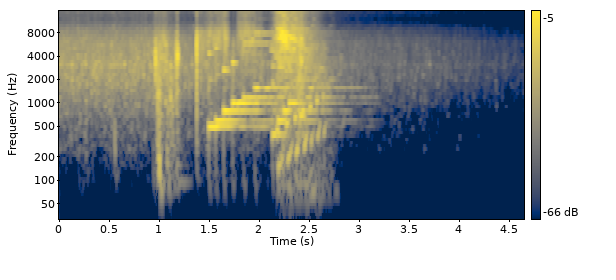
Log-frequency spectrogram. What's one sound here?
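A short, bright run of chiming notes rings out and fades.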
